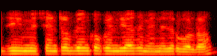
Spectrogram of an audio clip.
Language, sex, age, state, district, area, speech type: Hindi, male, 30-45, Rajasthan, Karauli, rural, conversation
